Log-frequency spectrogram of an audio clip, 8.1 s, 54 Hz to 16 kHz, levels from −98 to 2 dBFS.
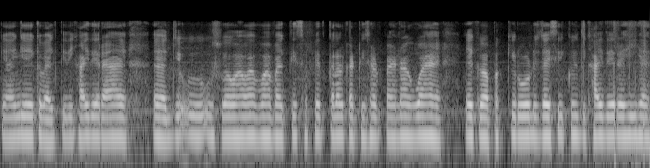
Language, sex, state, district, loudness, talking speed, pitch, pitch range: Hindi, male, Uttar Pradesh, Ghazipur, -26 LUFS, 175 wpm, 155 Hz, 150-155 Hz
